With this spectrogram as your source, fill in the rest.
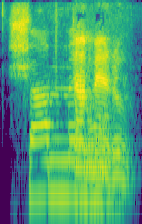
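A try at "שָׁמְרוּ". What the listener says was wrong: We tend not to pronounce the vocal shva there, and it's just Shamru. Shamru. But Shameru or Shamru is fine.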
